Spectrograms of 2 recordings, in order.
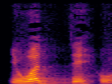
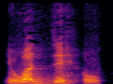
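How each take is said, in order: First: The doubled j is articulated weakly and unclearly. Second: The same.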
